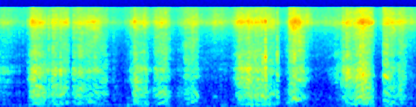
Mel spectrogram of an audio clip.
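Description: Short nails scratch and rub across the surface of a closed silver HP laptop lid. The result is a series of rough, raspy scraping bursts with bright, hissy overtones, separated by brief quiet gaps at an uneven pace.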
